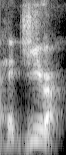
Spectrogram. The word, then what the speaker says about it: Hegira: HEGIRA, as you know, HEGIRA, in fact, is the proper pronunciation of the word.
